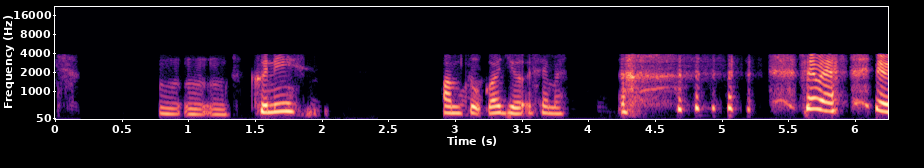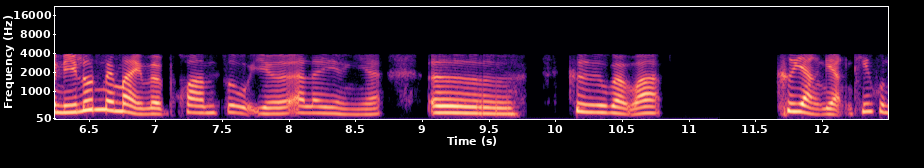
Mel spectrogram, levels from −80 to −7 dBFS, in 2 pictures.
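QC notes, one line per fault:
No faults are heard anywhere in this speech. It has come through a call path, and the band stops at about 4 kHz, which fits a narrowband G.711 mu-law call.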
